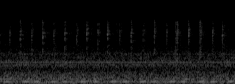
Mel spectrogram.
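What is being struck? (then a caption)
Glass nail polish bottle with metal mixing balls. A bubblegum pink glass nail polish bottle is shaken before use, and the little metal mixing balls inside rattle in a quick, steady rhythm of bright clicks over a low background hum. The rattle is normal: the balls are there to help the polish shake and mix more efficiently.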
